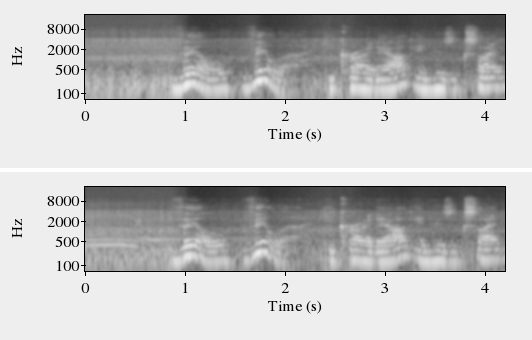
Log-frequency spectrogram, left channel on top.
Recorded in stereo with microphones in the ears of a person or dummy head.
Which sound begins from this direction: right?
A man speaking, at 0.8 s.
